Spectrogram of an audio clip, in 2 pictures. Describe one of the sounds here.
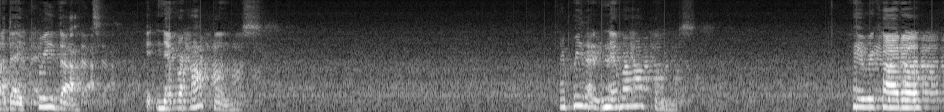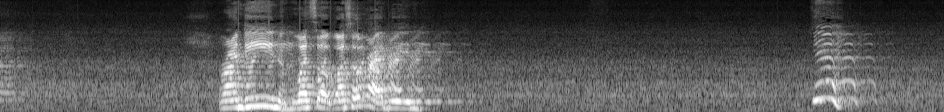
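A woman sings in short phrases into a close microphone.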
